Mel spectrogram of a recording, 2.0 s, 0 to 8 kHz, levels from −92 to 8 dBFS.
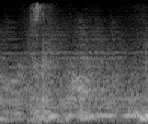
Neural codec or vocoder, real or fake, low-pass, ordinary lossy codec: codec, 44.1 kHz, 0.9 kbps, DAC; fake; 7.2 kHz; none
